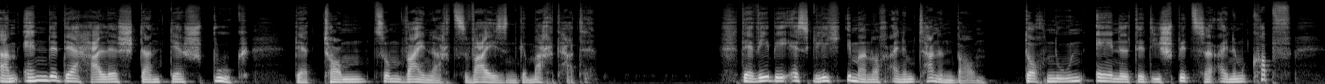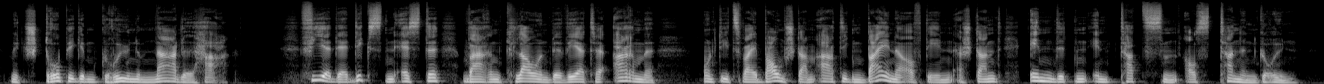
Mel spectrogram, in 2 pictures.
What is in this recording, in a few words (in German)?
Hoerbuch Hoerprobe; Gespensterjaeger und der Weihnachtsspuk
